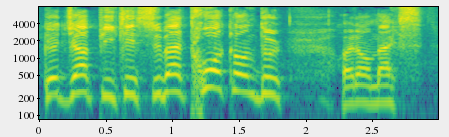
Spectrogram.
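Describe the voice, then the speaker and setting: A young man with a Québécois French accent calls his hockey video game as he plays it. He talks in a high register and veers between frustrated groans and excited outbursts. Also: unhurried. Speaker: gaming YouTuber. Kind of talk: live gameplay commentary.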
